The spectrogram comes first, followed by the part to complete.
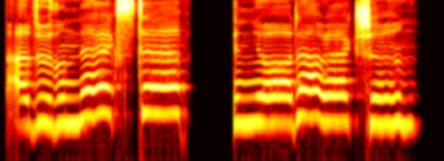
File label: female, C 135, Dance Ultra Voice, short hooks; Mutekki Media; Dance Ultra Voice VOL-1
